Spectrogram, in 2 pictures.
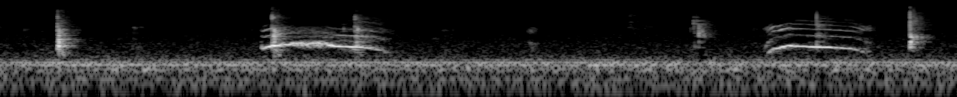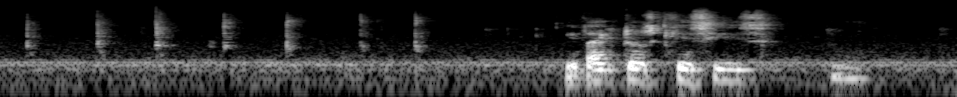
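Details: Morning meows from Shelby, a roughly two-year-old rescued mother cat living in a foster home through Purrfect Pals: two short, rising-then-falling mews amid light tapping clicks, followed by a burst of talking near the end.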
